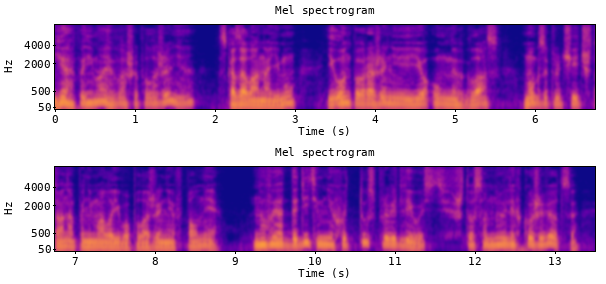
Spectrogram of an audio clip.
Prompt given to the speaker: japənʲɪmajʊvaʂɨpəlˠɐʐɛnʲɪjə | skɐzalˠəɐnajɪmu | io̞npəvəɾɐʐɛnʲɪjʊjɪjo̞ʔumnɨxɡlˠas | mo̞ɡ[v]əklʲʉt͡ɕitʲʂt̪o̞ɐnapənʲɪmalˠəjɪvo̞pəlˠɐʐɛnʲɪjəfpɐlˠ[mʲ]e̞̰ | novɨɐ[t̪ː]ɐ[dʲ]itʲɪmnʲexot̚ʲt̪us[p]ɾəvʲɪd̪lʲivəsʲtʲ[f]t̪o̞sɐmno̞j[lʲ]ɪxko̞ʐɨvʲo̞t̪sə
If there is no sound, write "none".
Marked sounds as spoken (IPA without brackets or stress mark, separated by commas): z, nʲ, d̪ː, dʲ, p, ʂ, lʲ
